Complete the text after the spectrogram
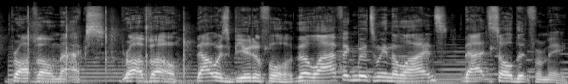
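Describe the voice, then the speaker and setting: A man's voice: fairly high pitch, moderate pace, music in the background. A man hosting casual reaction commentary and judging auditions in a playful, candid, teasing way. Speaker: video host judging voice auditions.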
